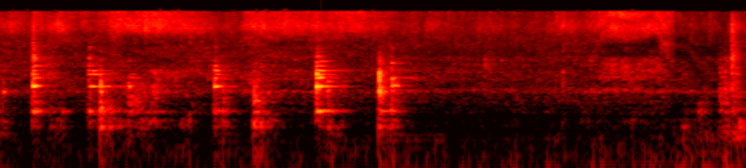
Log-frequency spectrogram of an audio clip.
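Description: Tomatoes fry with beef biryani masala in a pan, a soft sizzle broken by several sharp stirring scrapes and clatters, then settling into a quieter bubbling fry.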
